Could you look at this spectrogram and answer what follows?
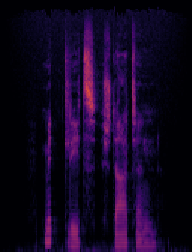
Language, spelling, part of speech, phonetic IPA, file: German, Mitgliedsstaaten, noun, [ˈmɪtɡliːt͡sˌʃtaːtn̩], De-Mitgliedsstaaten.ogg
- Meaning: plural of Mitgliedsstaat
